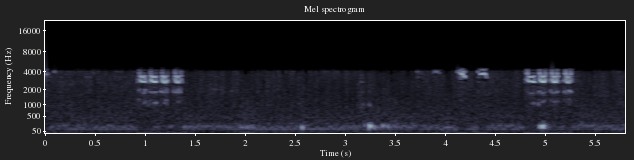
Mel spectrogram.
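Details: Great tits at a nest box in Théding on 3 July 2023, during the first fledging of a second brood: bursts of four quick, harsh chattering notes near the start and end, a couple of sharp high notes between them, with low thumps and rustling.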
